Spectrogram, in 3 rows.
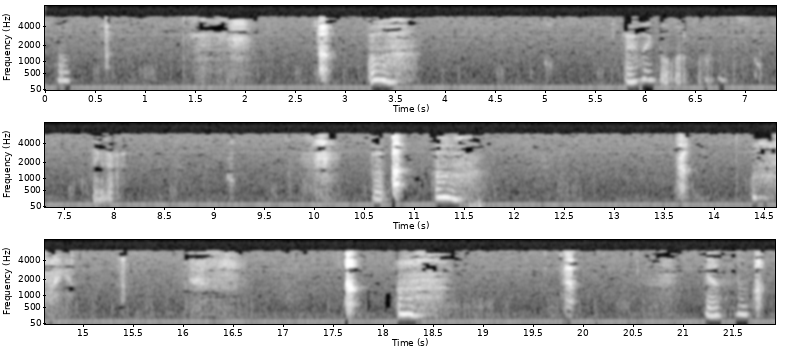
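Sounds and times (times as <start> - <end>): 
low steady hum: 0.0 - 21.9
person hiccuping: 2.7 - 3.0, 10.6 - 11.0, 13.6 - 13.8, 17.6 - 17.9, 19.8 - 20.0, 21.6 - 21.9.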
